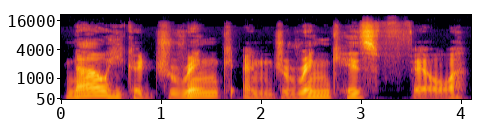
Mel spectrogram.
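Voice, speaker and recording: Guy reading stories n chatting to listeners, kinda low voice, real slow, playful, super dry sound. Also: dry recording. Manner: playful, expressive storyteller. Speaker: audiobook narrator and channel host. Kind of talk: storybook narration and casual chat to listeners.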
